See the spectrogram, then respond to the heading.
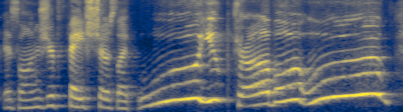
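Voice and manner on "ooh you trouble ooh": high, loud singsong ooh; playful mock scolding; playful teasing. Shown as a demonstration. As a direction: tease like a kid in trouble. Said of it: "you can do it as a joke".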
